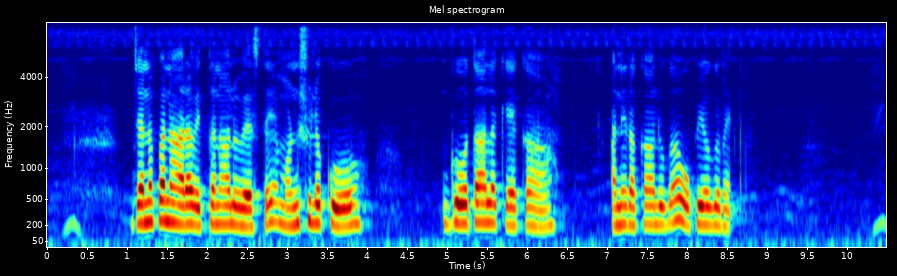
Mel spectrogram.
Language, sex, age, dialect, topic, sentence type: Telugu, female, 31-35, Southern, agriculture, statement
